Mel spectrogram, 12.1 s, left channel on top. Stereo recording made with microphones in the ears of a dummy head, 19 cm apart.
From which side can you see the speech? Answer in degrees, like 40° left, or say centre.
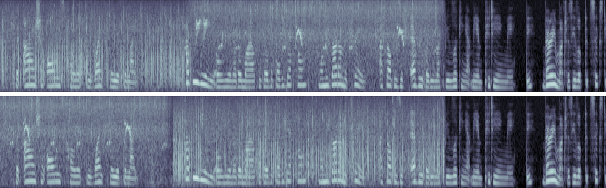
10° left.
